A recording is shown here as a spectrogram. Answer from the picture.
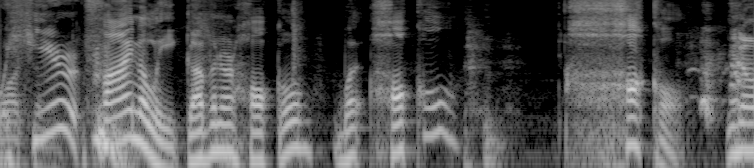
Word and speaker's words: Hochul: here, finally, Governor Hochul.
